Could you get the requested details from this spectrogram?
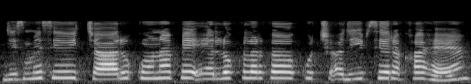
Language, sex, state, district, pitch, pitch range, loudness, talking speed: Hindi, female, Bihar, West Champaran, 280 Hz, 255-290 Hz, -15 LUFS, 165 wpm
